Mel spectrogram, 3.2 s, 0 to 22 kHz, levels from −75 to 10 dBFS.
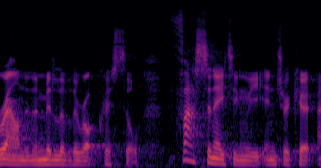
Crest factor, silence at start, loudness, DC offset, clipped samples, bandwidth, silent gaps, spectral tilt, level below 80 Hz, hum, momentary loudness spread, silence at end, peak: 22 dB; 0 s; -34 LUFS; under 0.1%; under 0.1%; 18.5 kHz; none; -4 dB/octave; -68 dBFS; none; 11 LU; 0 s; -12 dBFS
